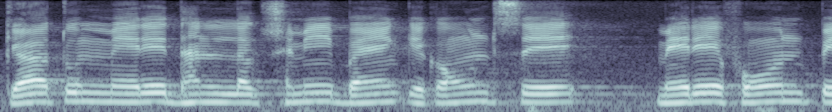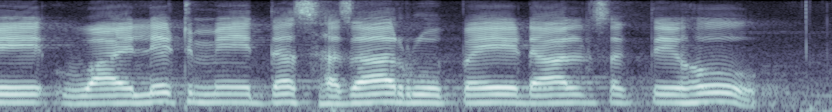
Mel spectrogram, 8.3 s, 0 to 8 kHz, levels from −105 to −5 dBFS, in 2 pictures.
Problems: constant background noise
